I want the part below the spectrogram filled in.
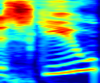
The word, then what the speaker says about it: eschew: Is it askew or eschew? The pronunciation of that word. – Askew. – Good. I like that pronunciation better. – E-S-C-H-E-W, that word? – Yes.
